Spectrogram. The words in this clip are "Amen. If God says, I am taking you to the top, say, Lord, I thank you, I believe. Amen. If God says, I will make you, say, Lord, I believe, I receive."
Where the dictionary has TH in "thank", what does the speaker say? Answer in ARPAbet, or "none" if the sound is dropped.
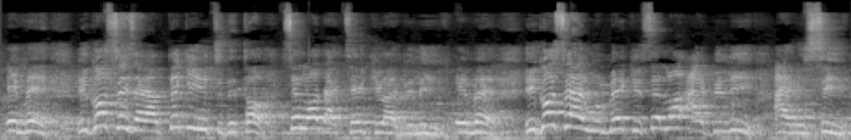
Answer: T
